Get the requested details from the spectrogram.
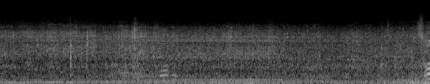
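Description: Car tyres squelch through thick mud.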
